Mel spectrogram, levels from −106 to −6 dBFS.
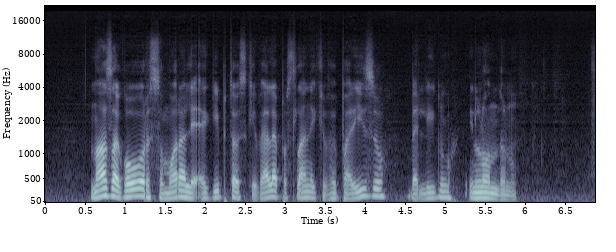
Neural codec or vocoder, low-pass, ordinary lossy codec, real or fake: autoencoder, 48 kHz, 128 numbers a frame, DAC-VAE, trained on Japanese speech; 19.8 kHz; none; fake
